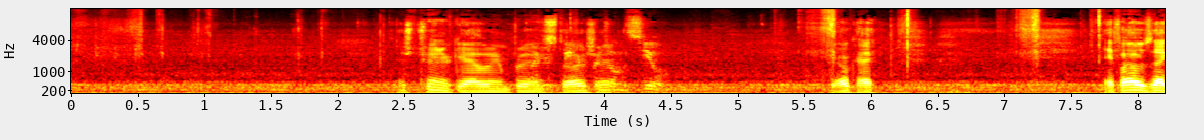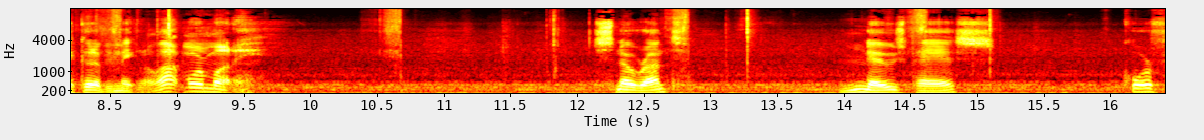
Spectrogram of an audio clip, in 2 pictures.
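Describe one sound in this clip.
Trading cards slide and flick softly between fingers, close by.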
